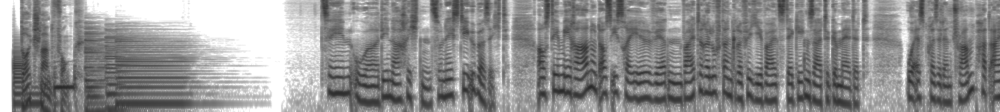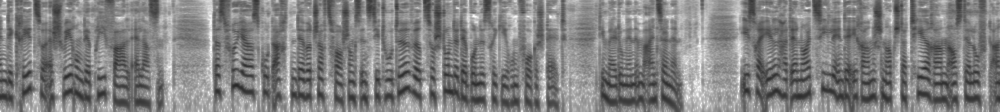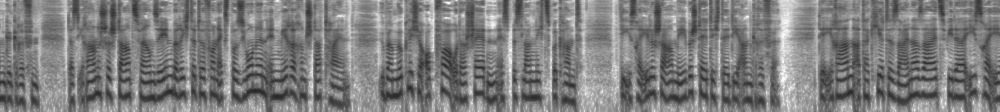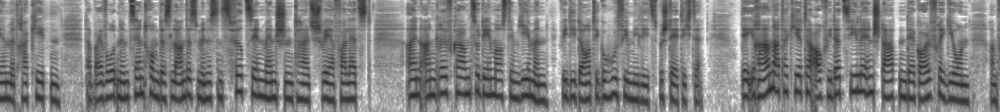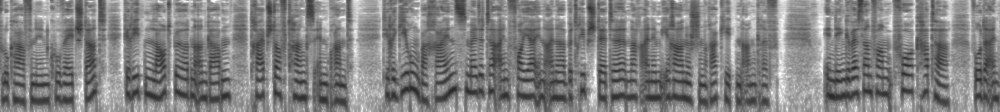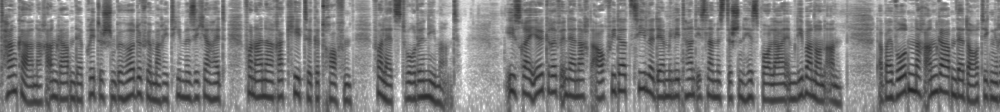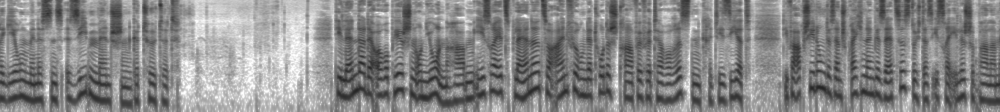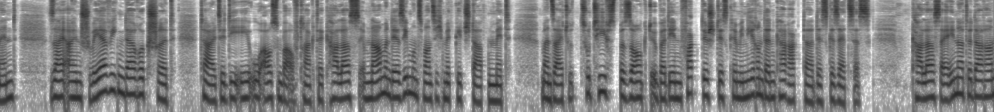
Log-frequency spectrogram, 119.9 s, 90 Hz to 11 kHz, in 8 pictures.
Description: Die Nachrichten vom 01.04.2026, 10:00 Uhr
